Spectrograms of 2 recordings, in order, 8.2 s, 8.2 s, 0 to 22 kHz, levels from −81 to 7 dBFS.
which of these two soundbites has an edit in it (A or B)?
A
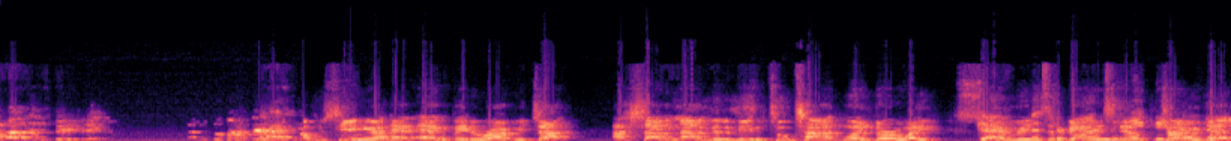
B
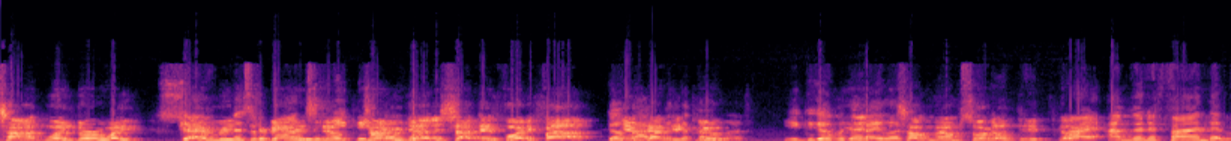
A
